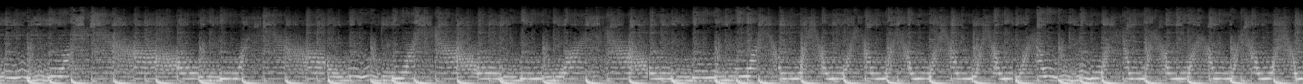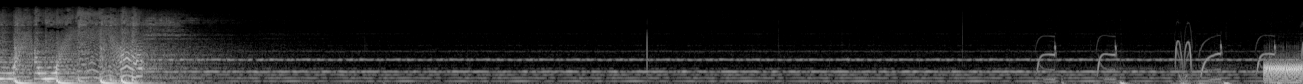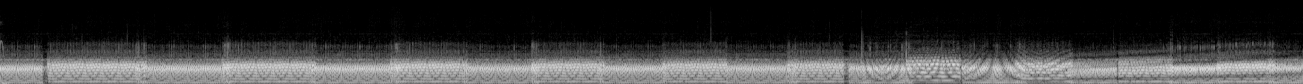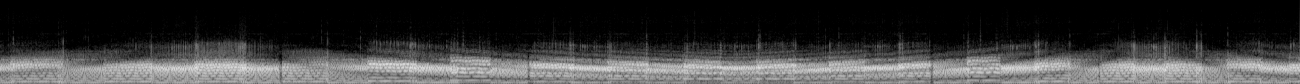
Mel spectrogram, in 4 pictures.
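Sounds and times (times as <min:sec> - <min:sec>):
electronic dance music: 0:23.4 - 0:26.4
distorted synthesizer chords: 0:23.4 - 0:36.3
alternating synth bass: 0:23.4 - 0:37.8.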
